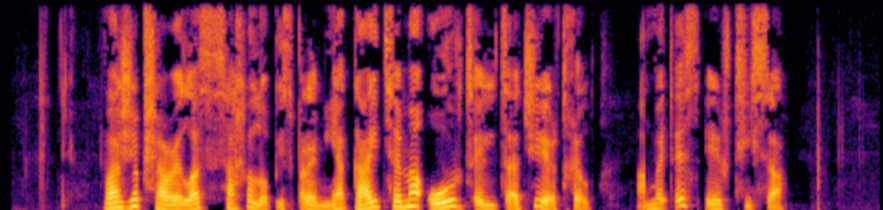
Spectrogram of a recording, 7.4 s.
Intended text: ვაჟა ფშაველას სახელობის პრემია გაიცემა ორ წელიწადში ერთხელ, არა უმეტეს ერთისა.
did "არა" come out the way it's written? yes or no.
no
